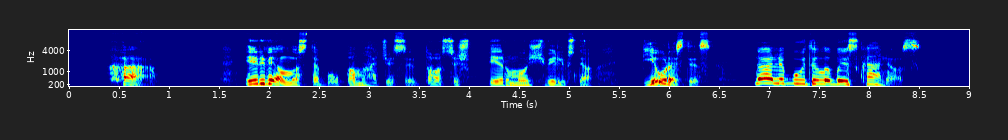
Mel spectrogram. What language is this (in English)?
Lithuanian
